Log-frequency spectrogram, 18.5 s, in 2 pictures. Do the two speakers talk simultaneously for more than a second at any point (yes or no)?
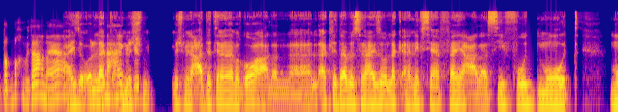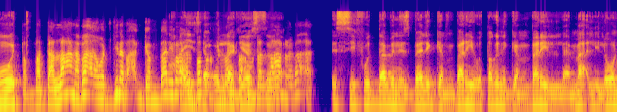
yes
